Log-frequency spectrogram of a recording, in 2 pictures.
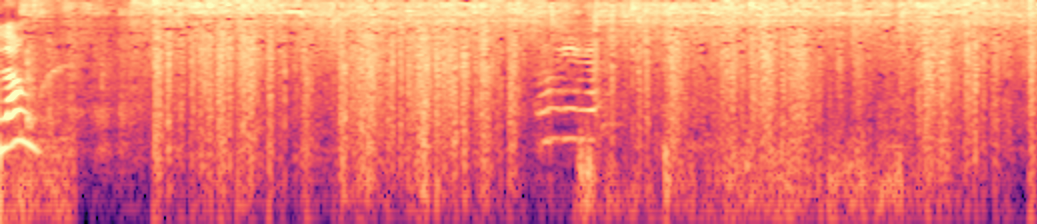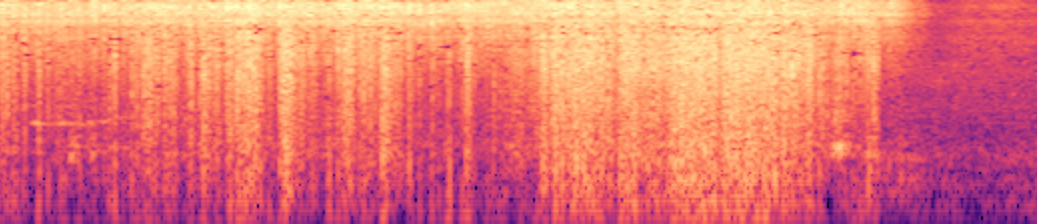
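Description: Coins pour out of a jar onto a pile, clinking and rattling.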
